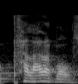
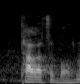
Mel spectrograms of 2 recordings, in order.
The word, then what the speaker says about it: palatable: Something that is a bit more palatable to, is that the way to say it? Palatable, not palatable.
